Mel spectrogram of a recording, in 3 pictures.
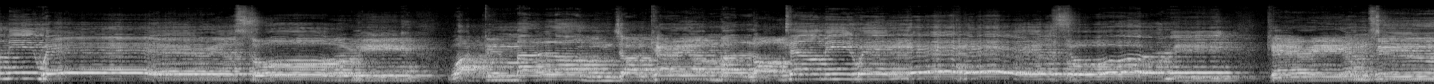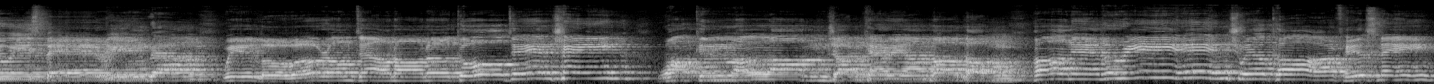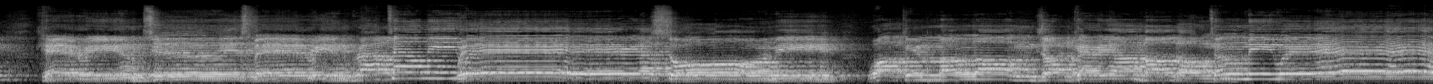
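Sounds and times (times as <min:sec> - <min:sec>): men singing a cappella harmony: 0:00.0 - 0:43.0.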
